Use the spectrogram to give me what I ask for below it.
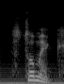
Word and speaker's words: stomach: Jika kata benda tunggal berakhiran "ch" tetapi tidak berbunyi seperti desisan, melainkan diucapkan dengan bunyi "k", maka bentuk jamaknya tidak ditambahkan "es", melainkan hanya " s". Misalnya, stomach menjadi stomachs, stomach.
